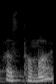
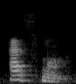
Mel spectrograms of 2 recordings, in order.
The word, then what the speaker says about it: asthma: Many people speak it as asthma. It is not asthma, it is asthma. The first is a as in apple.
